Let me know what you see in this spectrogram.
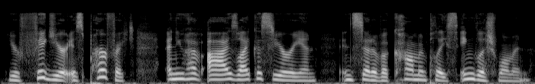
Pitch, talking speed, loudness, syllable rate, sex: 210 Hz, 190 wpm, -18 LUFS, 5.7 syllables/s, female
